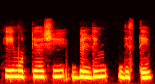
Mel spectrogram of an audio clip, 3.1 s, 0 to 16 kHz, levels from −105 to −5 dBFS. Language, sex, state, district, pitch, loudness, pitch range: Marathi, female, Karnataka, Belgaum, 230 Hz, -27 LUFS, 210-235 Hz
